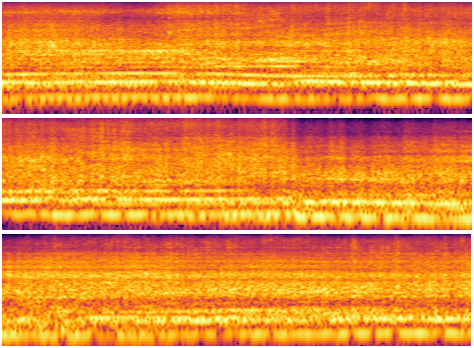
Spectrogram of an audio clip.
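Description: Race car engines roar loudly, rising and falling in pitch as they pass close by.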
